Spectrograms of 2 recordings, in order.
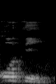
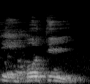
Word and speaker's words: অতি: তো এখানে নিয়ম হচ্ছে যে প্রথমে যদি অ থাকে, অর পরে রস্বীকার থাকলে বা জ ফোলা থাকলে বা রিকার থাকলে বা কয়বদ্ধ সহায়ক এগুলো থাকলে আর উচ্চারণ হবে ও। আর উচ্চারণ হবে কি? ও। এটার উচ্চারণ হচ্ছে অতি।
